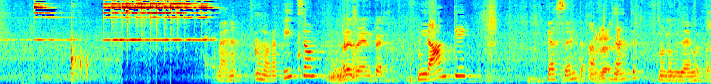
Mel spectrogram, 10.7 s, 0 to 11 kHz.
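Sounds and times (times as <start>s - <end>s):
small bell ringing: 0.1s - 3.4s
speech: 3.2s - 7.4s, 8.2s - 10.6s.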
